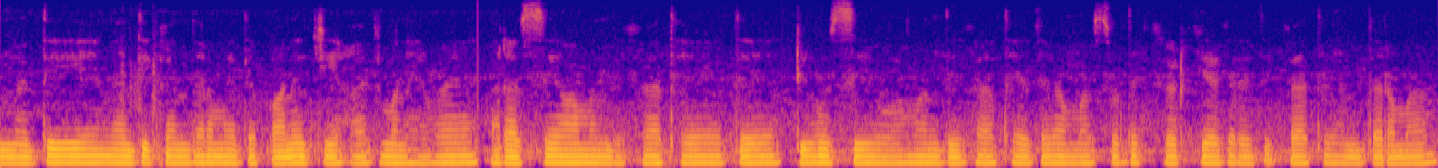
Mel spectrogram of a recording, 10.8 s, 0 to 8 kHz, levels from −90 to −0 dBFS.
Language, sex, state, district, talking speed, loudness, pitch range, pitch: Hindi, male, Chhattisgarh, Bilaspur, 190 wpm, -17 LUFS, 110-115 Hz, 115 Hz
